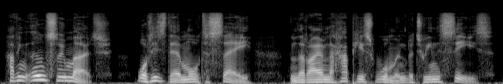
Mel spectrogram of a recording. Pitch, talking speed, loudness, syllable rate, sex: 115 Hz, 240 wpm, -19 LUFS, 6.2 syllables/s, male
